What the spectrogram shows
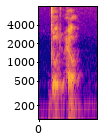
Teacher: anapaests, which are two unstressed syllables followed by a stressed syllable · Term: anapests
